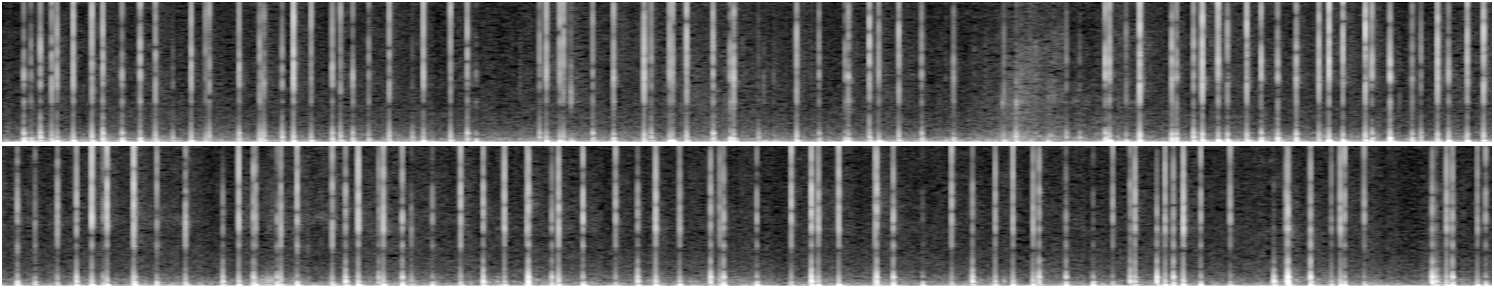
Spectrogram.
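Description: Long orange nails tap and scratch the sides of a medium glossy blue ceramic bowl, hollow and empty, resting upside down on a fur mat. The result is a quiet, continuous stream of rapid, short clicks and scratchy scrapes with bright edges over a soft low rumble, each tap dying away almost instantly.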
